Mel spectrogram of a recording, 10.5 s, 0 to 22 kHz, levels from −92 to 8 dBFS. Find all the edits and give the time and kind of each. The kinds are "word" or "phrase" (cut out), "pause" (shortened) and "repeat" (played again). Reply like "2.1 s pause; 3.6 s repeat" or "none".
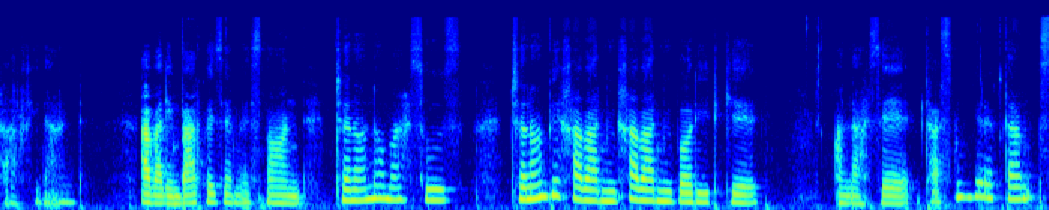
1.4 s pause; 6.2 s repeat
